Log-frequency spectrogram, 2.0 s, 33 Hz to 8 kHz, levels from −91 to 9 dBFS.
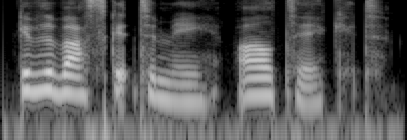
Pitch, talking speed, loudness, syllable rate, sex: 180 Hz, 205 wpm, -18 LUFS, 5.3 syllables/s, female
